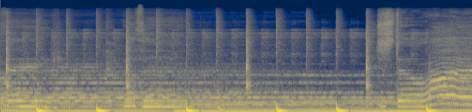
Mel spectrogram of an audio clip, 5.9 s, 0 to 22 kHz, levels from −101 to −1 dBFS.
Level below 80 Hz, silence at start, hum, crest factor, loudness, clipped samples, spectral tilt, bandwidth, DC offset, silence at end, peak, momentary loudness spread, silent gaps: -18 dBFS; 0 s; none; 14 dB; -20 LUFS; under 0.1%; -6 dB/octave; 14.5 kHz; under 0.1%; 0 s; -4 dBFS; 8 LU; none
